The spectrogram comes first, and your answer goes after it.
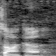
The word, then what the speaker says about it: Sokka: My name's Sokka. Rhymes with Akka.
